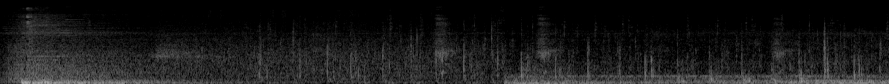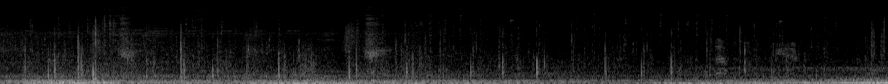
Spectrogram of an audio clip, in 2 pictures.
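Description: Footsteps patter on stone as someone runs.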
